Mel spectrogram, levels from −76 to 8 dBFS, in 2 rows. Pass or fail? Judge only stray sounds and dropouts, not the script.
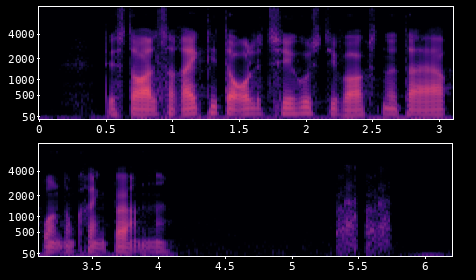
fail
